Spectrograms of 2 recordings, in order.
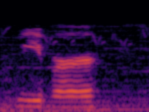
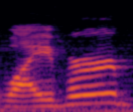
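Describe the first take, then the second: First: The first vowel sounds like 'ee'. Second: The first vowel sounds like 'eye'. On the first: The speaker calls it right. "but it's Weaver" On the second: The speaker calls it wrong. "I was pronouncing it Wyver"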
